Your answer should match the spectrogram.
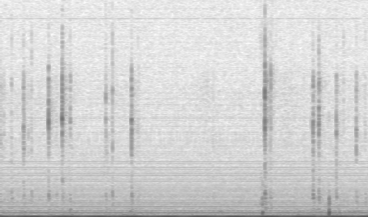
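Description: Sparse, light keystrokes on a computer keyboard while HTML text is typed into a code editor, with irregular clicks over a steady low electrical hum.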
